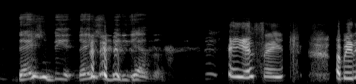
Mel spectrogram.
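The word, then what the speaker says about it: Nikki A.S.H.: And Nikki ASS. They should be together. ASH. I mean, ASS is okay, but it's ASH.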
